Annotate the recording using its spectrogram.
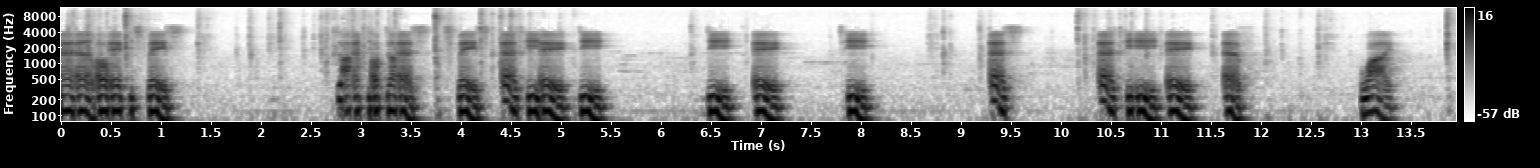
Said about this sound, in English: And I believe that I am at the field for searching. So I'm going to start typing.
